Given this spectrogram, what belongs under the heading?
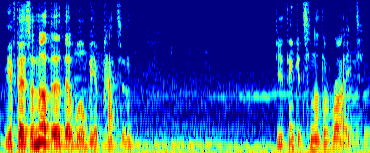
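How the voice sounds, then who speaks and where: A man's voice: lively intonation, fairly quick, music in the background, close to an everyday voice. An actor playing an uneasy male investigator in a game, speaking in a worried, earnest way. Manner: worried, earnest and low-key. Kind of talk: game character dialogue.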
